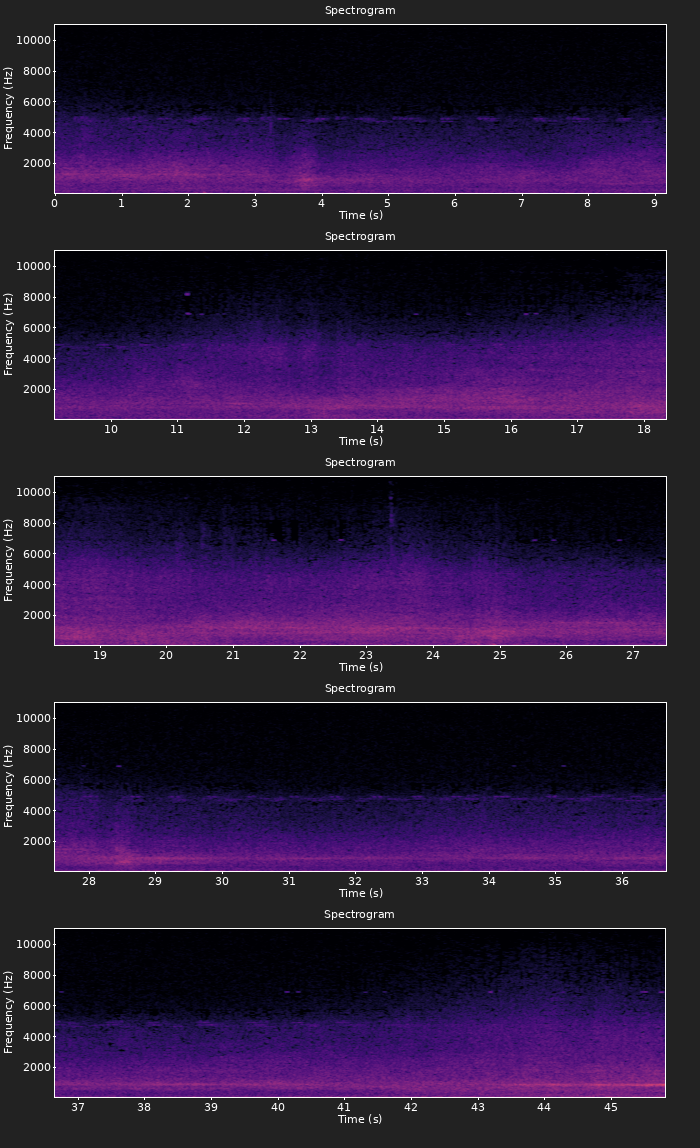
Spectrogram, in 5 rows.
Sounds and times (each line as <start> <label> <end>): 0.0 traffic 45.8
